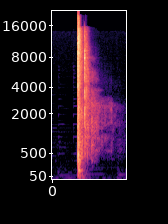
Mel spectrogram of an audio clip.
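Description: A single sharp crack from a vintage Daisy model 2202 Legacy .22LR bolt action rifle at an outdoor range, followed by a quick ringing clang of a hanging steel target that fades within half a second; no voices.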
